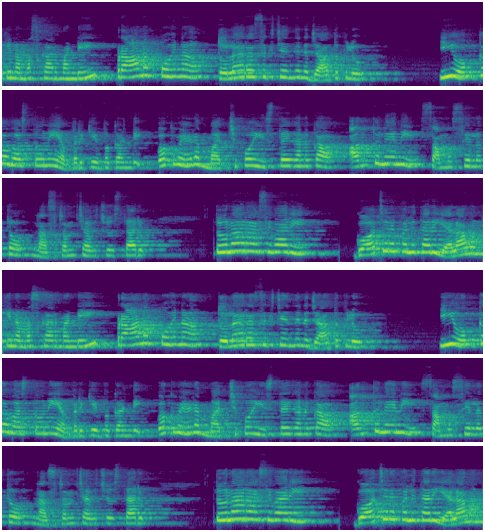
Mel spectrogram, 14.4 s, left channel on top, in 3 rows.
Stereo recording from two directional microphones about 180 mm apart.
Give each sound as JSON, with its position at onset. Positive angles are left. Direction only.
{"t": 0.1, "sound": "a woman's voice", "side_deg": 25}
